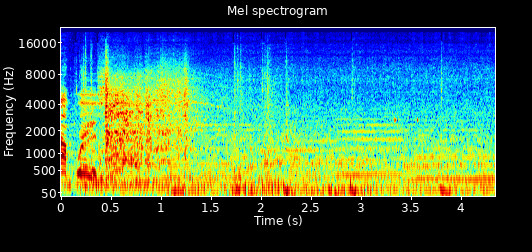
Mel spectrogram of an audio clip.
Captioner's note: engine starting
